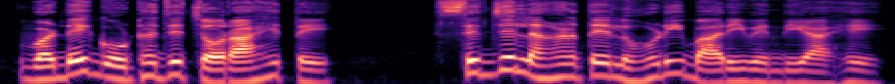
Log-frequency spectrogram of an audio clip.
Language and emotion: Sindhi, neutral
